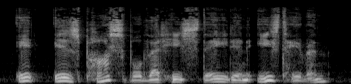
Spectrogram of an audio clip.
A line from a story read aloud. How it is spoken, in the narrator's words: Glensather replied in the same whispered tones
